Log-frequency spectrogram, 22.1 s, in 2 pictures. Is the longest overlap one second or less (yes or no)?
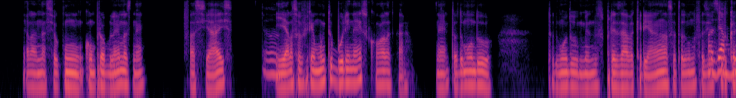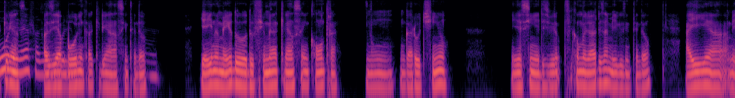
no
